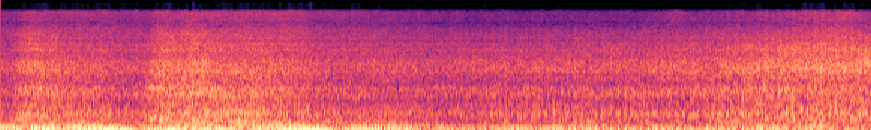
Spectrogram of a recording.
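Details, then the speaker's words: Isuzu Panther diesel after injection pump timing retarded from too far advanced back to standard: even, steady beat with no harsh knock under light throttle, smoother than before, power improved. Normal running. "Suaranya seperti ini, sudah menjadi lebih halus daripada tadi."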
